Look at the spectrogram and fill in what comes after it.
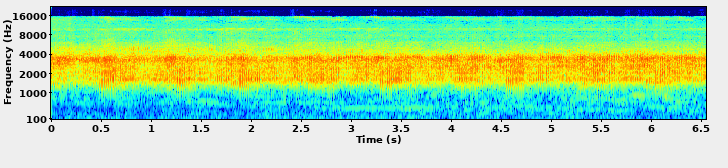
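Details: Night-time cricket chorus heard just after rain, a steady shrill ringing wall of sound pulsing in gentle waves roughly every half second, uninterrupted throughout.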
